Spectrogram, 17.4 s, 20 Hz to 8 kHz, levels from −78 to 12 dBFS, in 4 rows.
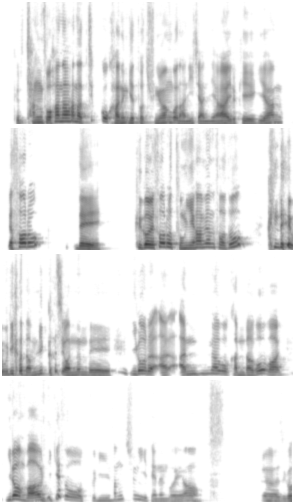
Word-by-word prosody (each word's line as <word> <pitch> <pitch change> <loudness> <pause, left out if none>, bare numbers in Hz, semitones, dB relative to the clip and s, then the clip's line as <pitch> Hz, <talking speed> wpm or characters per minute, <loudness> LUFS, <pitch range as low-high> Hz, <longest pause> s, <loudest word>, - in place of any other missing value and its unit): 그 145 +1 -11
장소 165 +2 +1
하나하나 210 -3 +4
찍고 150 - -3
가는 145 +2 0
게 145 -1 -1
더 130 -3 -6
중요한 155 +2 -5
건 160 -5 -1
아니지 115 +4 -5
않냐." 115 +4 -1
이렇게 125 +1 -6
얘기한 140 +7 -5 0.2
그러니까 175 0 +2
서로 260 +1 +5 0.5
네. 145 -8 +4 0.5
그걸 205 0 +7
서로 250 +1 +5
동의하면서도 215 - 0 0.3
"근데 235 -2 +5
우리가 190 +3 +1
남미까지 190 - -5
왔는데 140 -2 -2 0.3
이거를 190 +1 -1
안 140 +2 -4
안 185 +5 -6
하고 195 -4 -4
간다고?" 145 +8 -3
막 155 0 -4 0.2
이런 215 0 +2
마음이 160 +4 0
계속 185 - -9
2 160 0 -21
이 150 0 -16
상충이 225 -4 -19
되는 130 -2 -17
거예요. 125 +3 -13 0.9
그래 145 -2 -12
가지고 135 +2 -7
160 Hz, 305 characters per minute, -22 LUFS, 140-200 Hz, 0.9 s, 그걸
